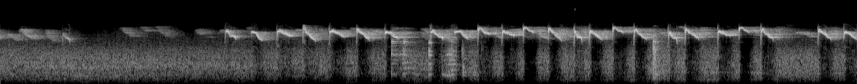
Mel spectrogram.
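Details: Puteh, the oriental white-eye, in mousey-style song dated 9 June 2019. Softer high slurs at first, then a rapid, steady stream of sharp descending notes, about four each second.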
